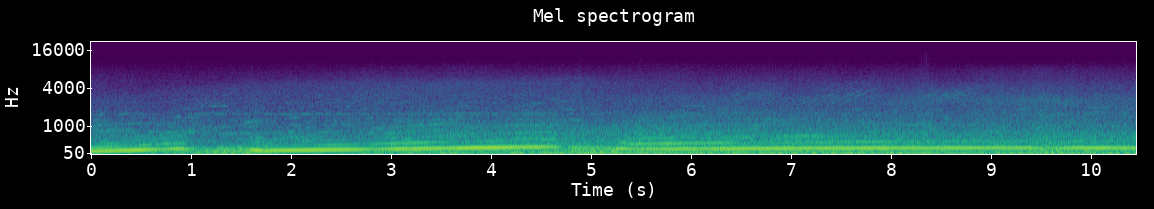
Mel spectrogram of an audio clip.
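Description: Nissan 350Z's 3.5-litre V6 heard from inside the cabin under hard acceleration: the engine note climbs, drops sharply about two seconds in, climbs again, then drops about five seconds in at a gear change and holds steady at high revs.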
